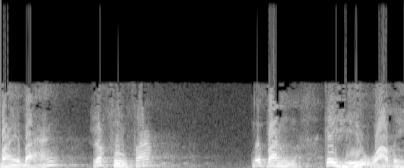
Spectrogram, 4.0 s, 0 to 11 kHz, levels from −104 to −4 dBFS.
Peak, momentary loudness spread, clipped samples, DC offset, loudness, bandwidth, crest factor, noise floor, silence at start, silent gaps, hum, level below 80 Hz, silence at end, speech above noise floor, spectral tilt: 0 dBFS; 9 LU; 0.2%; under 0.1%; -10 LUFS; 5.8 kHz; 10 dB; -47 dBFS; 0 s; none; none; -38 dBFS; 0 s; 39 dB; -10 dB/octave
